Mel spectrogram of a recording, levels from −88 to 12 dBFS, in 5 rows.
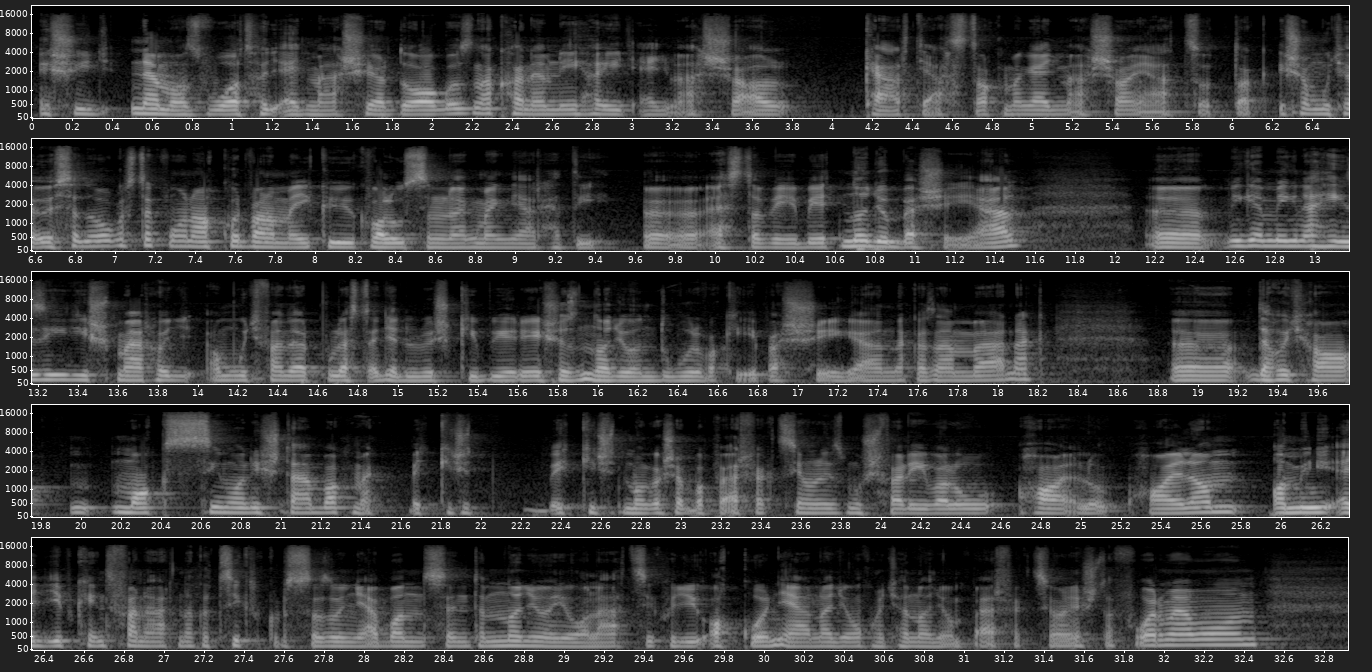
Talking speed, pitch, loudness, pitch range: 155 wpm, 155 Hz, -27 LUFS, 150-170 Hz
